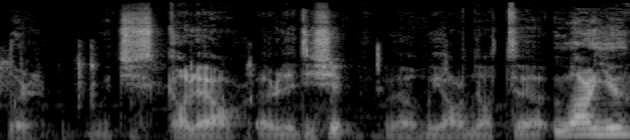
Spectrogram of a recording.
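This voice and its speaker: Fairly slow speech from a man in a put-on character voice with a very deep, low pitch. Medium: actual play. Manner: guarded.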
